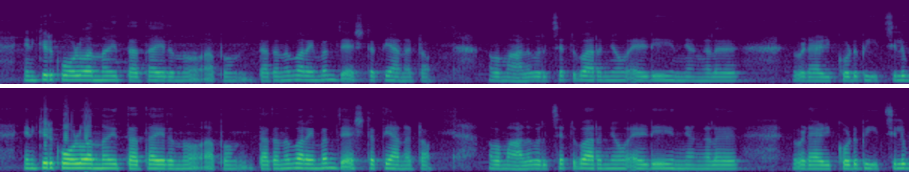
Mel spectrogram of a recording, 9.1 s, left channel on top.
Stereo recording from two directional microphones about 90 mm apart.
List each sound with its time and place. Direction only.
0.2 s a woman's voice: 25° right (ahead or behind)
0.6 s a woman's voice: 35° right (ahead or behind)
2.2 s speech: 5° right (ahead or behind)
2.6 s a woman's voice: 40° right (ahead or behind)
4.9 s a woman's voice: 25° right (ahead or behind)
